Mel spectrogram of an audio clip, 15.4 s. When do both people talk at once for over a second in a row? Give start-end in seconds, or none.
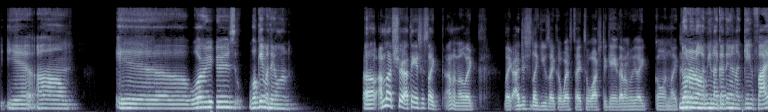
none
